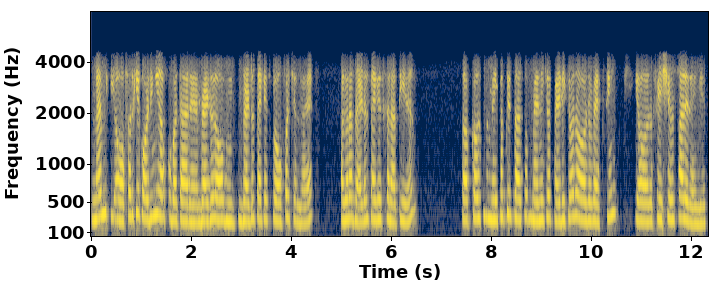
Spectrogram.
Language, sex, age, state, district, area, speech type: Hindi, female, 18-30, Uttar Pradesh, Bhadohi, rural, conversation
